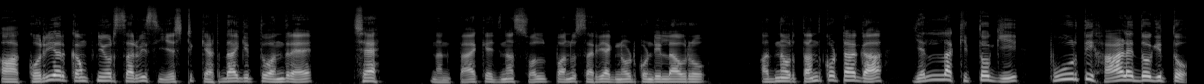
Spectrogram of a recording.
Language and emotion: Kannada, disgusted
